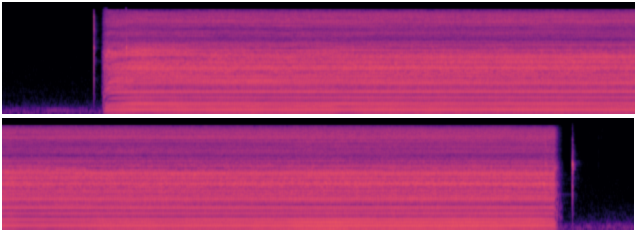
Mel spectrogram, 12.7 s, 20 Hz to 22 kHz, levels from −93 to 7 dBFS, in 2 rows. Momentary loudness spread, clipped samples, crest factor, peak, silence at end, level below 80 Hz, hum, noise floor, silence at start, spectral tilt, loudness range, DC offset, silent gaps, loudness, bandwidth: 1 LU; under 0.1%; 14 dB; -10 dBFS; 0.75 s; -62 dBFS; none; -61 dBFS; 1 s; -1.5 dB/octave; 1 LU; under 0.1%; none; -21 LUFS; 16 kHz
